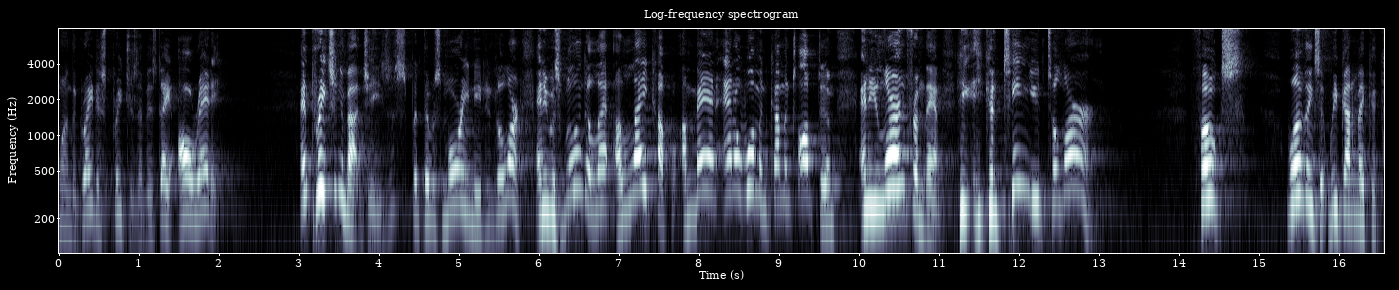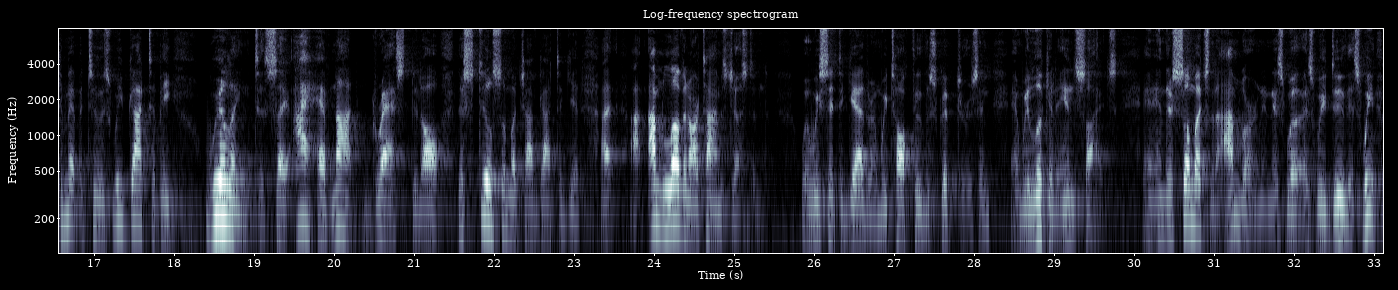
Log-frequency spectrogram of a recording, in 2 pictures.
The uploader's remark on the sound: This sermon was delivered on August 28, 2022 at First Baptist Church Hendersonville, NC.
